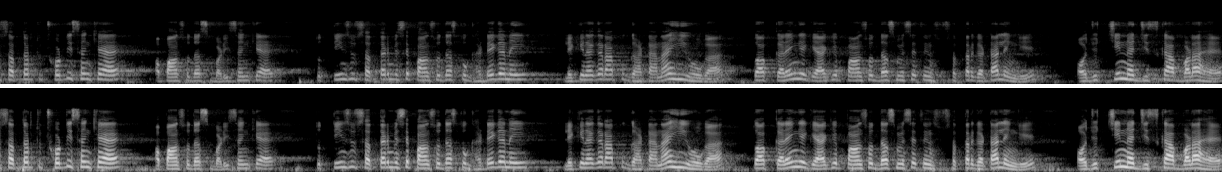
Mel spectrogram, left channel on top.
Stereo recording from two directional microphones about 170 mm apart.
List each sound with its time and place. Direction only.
0.0 s speech: 60° right (ahead or behind)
